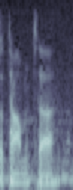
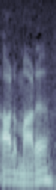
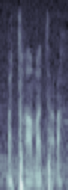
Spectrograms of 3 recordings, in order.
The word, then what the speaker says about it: Automata: It's pronounced Automata. I was calling it Automata for a while, but I learned later that it's actually pronounced NieR Automata.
